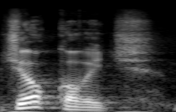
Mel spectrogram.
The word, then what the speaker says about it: Djokovic: häälduspilt on Djokovic, ei ole seal mingit jotti. esiteks no,.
